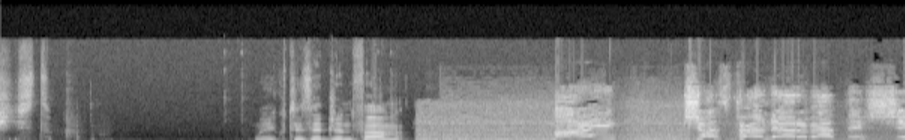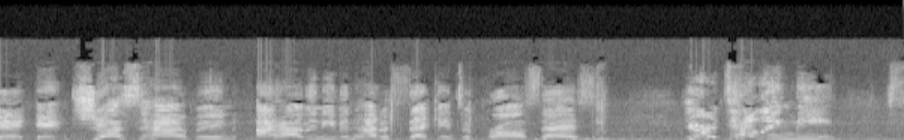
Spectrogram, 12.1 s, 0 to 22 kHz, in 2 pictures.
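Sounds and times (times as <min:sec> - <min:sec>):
car cabin road noise: 0:02.8 - 0:12.0
woman talking: 0:03.7 - 0:10.0, 0:10.6 - 0:11.6.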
